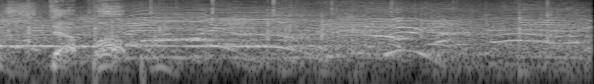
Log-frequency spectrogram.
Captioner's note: crowd chattering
